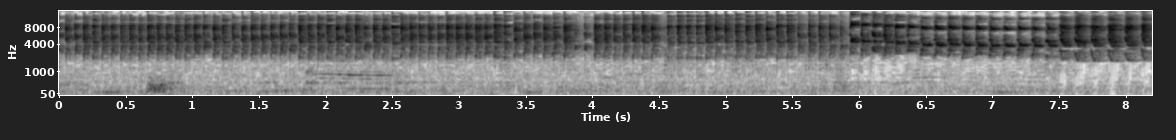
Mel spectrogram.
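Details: Lovebird ngekek, a long chatter. A continuous high rattling trill of rapid pulses runs for over eight seconds and brightens and sharpens in its last two seconds, with a brief faint lower whistle early on.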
